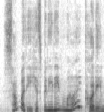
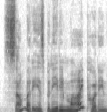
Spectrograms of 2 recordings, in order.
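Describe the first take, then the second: First: It is said in a wee little voice. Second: It is said in a middle-sized voice.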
